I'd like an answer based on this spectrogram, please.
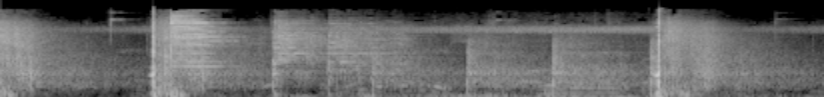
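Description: Handgun shots at irregular intervals: one right at the start, another about a second later with a fainter crack soon after, and a third about four seconds in. Each shot trails off in a brief echo.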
